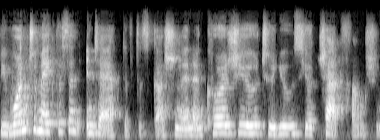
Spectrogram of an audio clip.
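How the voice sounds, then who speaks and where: Somewhat breathy, a woman speaks at medium pitch and a moderate pace with lively intonation. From Germany. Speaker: physician, webinar host. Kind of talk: webinar introduction. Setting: video webinar. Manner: formal.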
